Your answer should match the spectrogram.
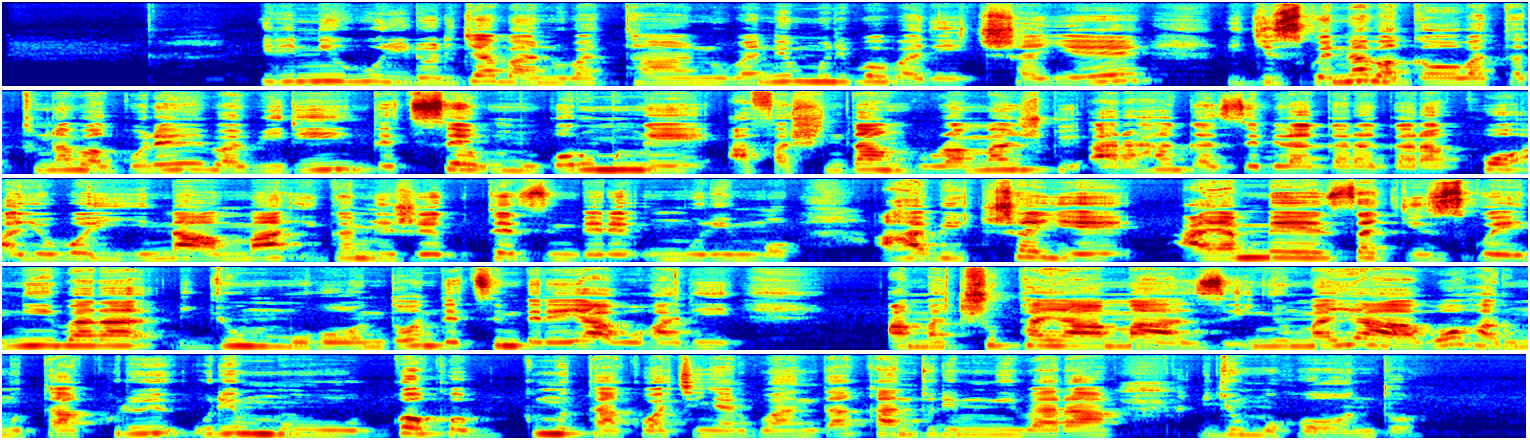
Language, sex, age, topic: Kinyarwanda, female, 18-24, government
